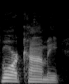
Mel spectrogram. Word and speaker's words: Murakami: It's Murakami.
